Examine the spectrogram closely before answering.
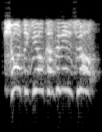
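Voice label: player friendly fire mood high, speech japanese; War Thunder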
